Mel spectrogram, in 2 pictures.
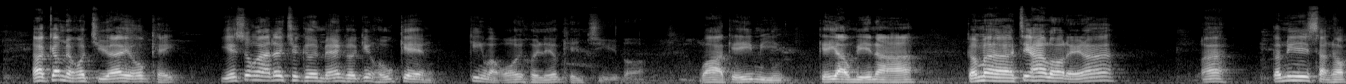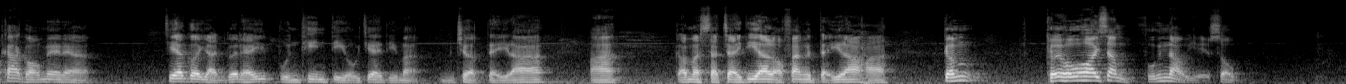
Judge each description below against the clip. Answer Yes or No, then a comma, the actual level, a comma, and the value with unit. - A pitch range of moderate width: No, wide, 6.4 semitones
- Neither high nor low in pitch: No, low, 115 Hz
